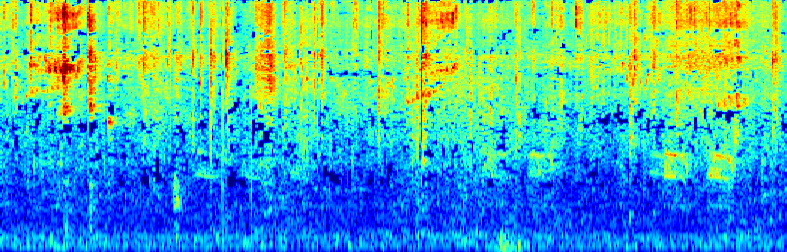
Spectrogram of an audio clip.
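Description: Quiet outdoor ambience with scattered light clicks and rustles, and now and then a short harsh bird call, crow-like caws, a few of them close together near the end.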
